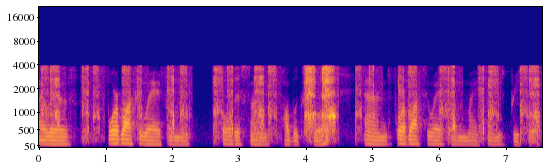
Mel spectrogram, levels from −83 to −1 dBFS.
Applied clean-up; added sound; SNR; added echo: none; Writing; 0 dB; none.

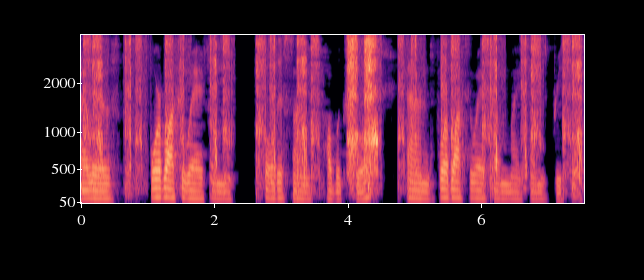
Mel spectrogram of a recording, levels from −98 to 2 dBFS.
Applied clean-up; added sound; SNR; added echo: classical method Wiener filter.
